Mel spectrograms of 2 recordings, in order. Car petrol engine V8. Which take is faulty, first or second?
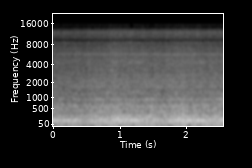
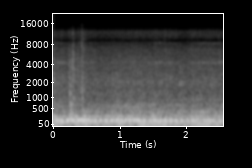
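first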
